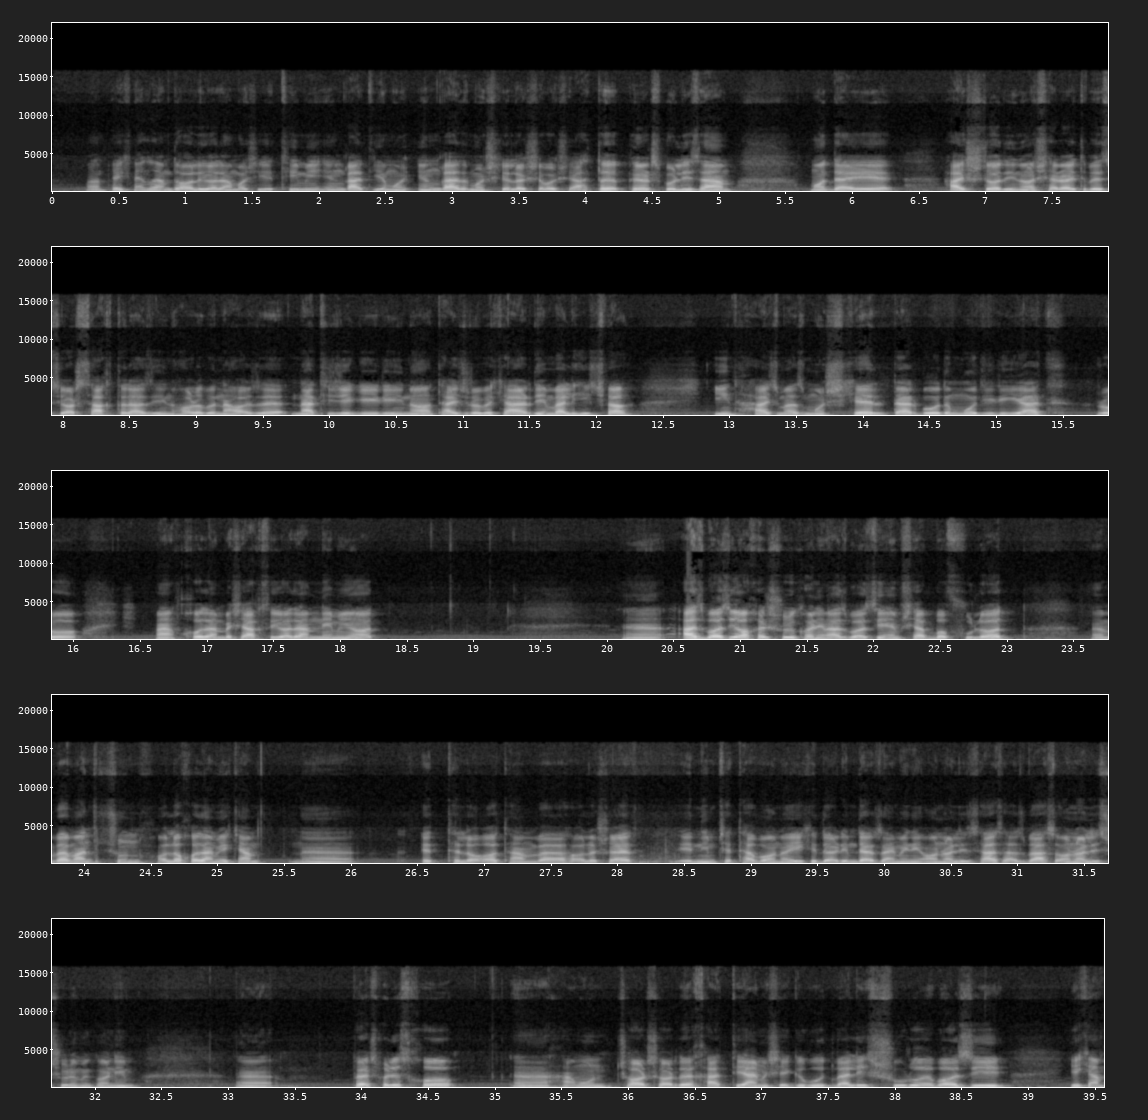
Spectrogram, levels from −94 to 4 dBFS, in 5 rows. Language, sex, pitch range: Persian, male, 130-155 Hz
